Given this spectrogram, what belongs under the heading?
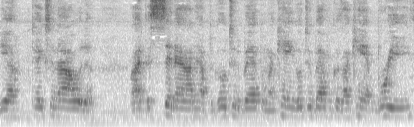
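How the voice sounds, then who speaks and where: A woman talks at a very fast pace with monotone, flat intonation, amid noticeable background noise and audible room echo. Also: fairly low pitch for a woman. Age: 50s. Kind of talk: personal testimony to camera. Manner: halting.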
